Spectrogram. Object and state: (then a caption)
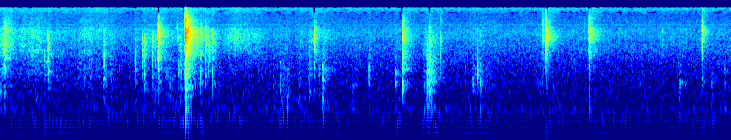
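Glossy paper magazine. Pages of an open glossy paper magazine are flipped while the fingers of both hands rub and smooth the glossy spread. A quiet series of short, bright, crisp paper swishes and ticks sounds over a soft hiss, with the loudest crackle near two seconds.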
